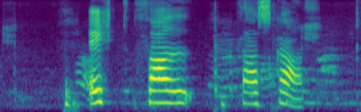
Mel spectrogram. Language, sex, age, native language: Icelandic, female, 9, Icelandic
